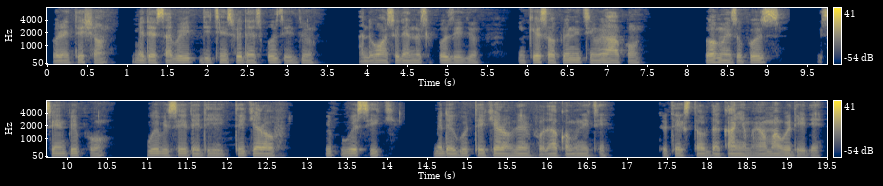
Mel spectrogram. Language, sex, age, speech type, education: Nigerian Pidgin, male, 15-29, spontaneous, tertiary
